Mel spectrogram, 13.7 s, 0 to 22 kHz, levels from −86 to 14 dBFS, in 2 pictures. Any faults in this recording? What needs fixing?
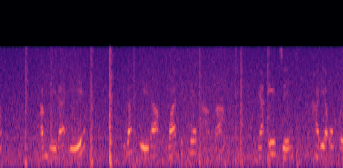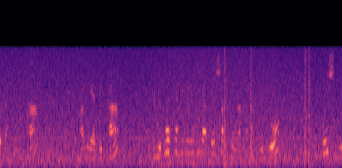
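Noise suppressor artifacts run through the whole recording: the suppressor pulls down bands it judges to be steady noise frame by frame, so the noise sinks between the words and rises under them.

Speech cut by the noise suppressor runs from 0.00 to 13.71 s, with dips of up to about 22 dB. Consonants and word endings get dragged down with the background and sound swallowed, unlike dropouts, which leave hard silent gaps.

The room noise sits about 12 dB and at times only about 3 dB below the speech. That noise belongs to the recording and is not a system fault.

To prevent this, lower the suppressor's strength or raise the microphone's signal-to-noise ratio so speech is not mistaken for noise.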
